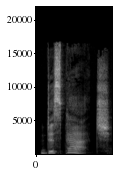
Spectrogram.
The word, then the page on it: dispatch: dispǽtʃ; ディスパァッチ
